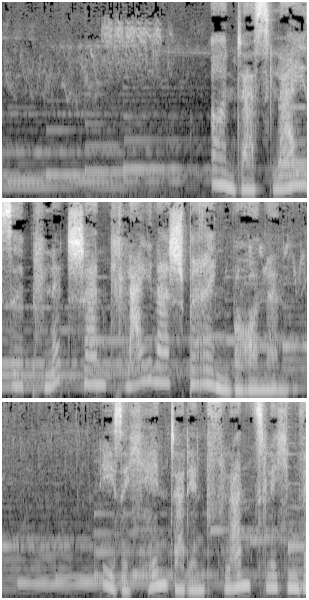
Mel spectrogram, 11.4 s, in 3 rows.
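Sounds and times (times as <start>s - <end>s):
birds chirping in hedges: 0.0s - 11.4s
speech: 2.6s - 7.6s, 8.9s - 11.4s.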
